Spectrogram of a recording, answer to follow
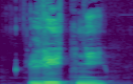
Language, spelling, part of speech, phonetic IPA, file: Ukrainian, літній, adjective, [ˈlʲitʲnʲii̯], Uk-літній.ogg
- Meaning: 1. summer (attributive), estival (of or pertaining to summer) 2. elderly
